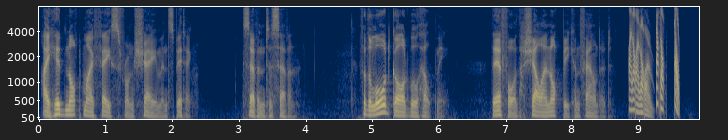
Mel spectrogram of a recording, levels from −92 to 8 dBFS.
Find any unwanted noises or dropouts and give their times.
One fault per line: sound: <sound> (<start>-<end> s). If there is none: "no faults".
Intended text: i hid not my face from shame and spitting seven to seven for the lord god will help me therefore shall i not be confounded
sound: chirp (8.8-9.6 s)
